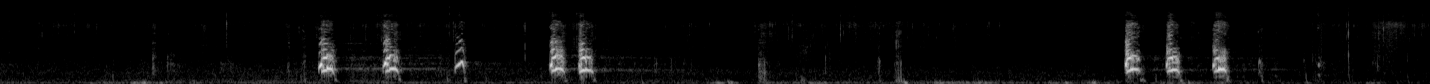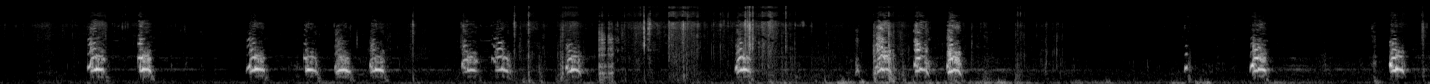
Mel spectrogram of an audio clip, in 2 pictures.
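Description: A young beagle giving tongue alone on a rabbit's track, a sign she is on the scent. Her short barks come in bursts of two to four with pauses between, and they come thickest through the middle.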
